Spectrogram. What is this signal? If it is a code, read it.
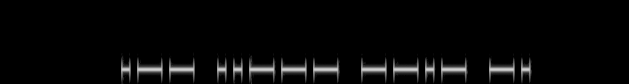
Morse code, heard as a keyed tone, about 15 wpm, 700 Hz. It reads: W2QN
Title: USA Call Signs - 4 Characters - Repeated 3x - 15wpm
